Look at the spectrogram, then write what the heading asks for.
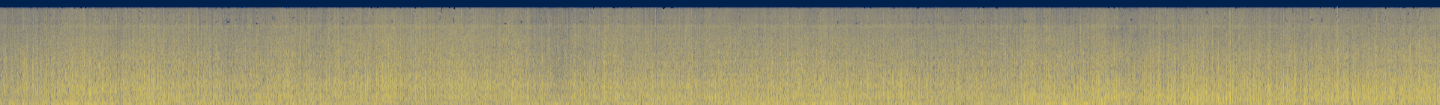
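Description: Heavy storm rain falling steadily on the fabric of a small tent, heard from inside the tent as an even, dense patter.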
